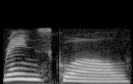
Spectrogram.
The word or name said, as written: rainsquall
